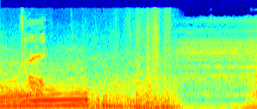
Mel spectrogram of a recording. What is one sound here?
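A car engine revs hard close by.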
